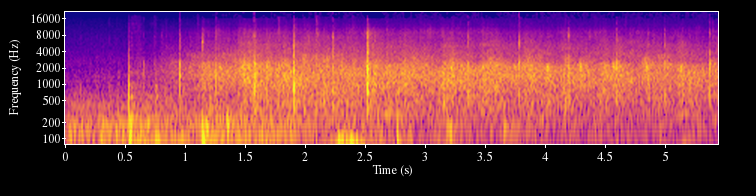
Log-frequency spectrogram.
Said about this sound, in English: don't clap for him, but powerful that someone experienced something like this that can get up and touch our lives with that story when it's very hard to do.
